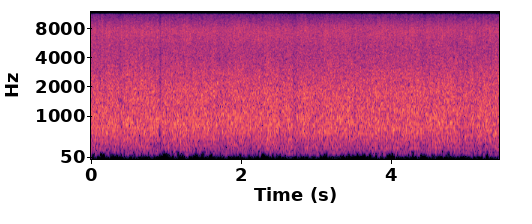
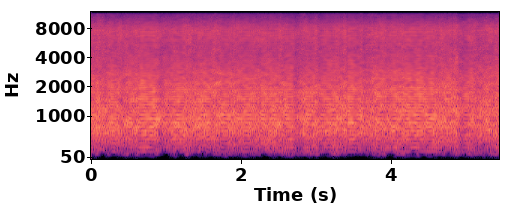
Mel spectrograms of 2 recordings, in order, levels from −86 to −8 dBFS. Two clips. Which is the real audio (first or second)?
first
